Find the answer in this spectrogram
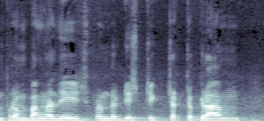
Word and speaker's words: চট্টগ্রাম: এখন চিটাগাং নয়, চট্টগ্রাম। সাহেবরা উচ্চারণ করতে পারতো না।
